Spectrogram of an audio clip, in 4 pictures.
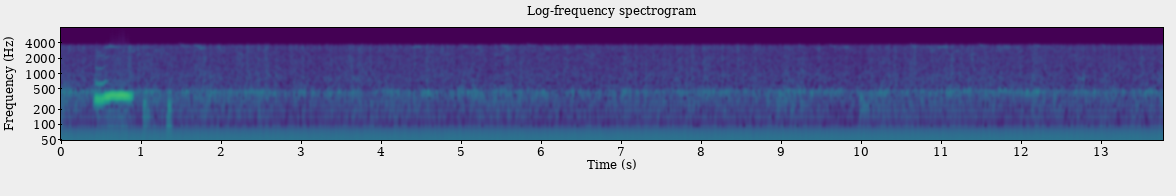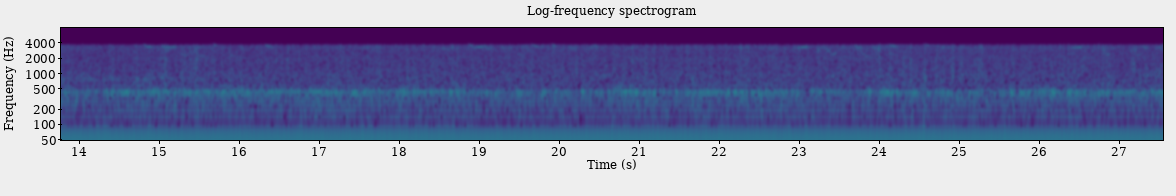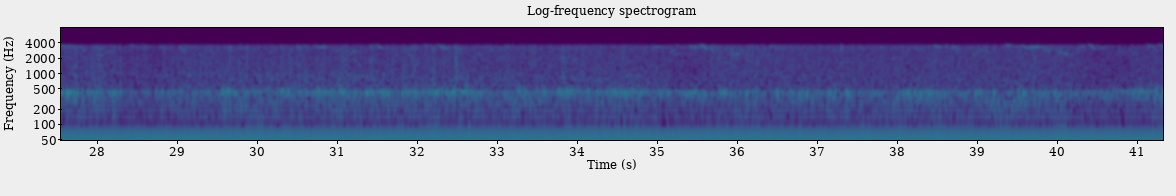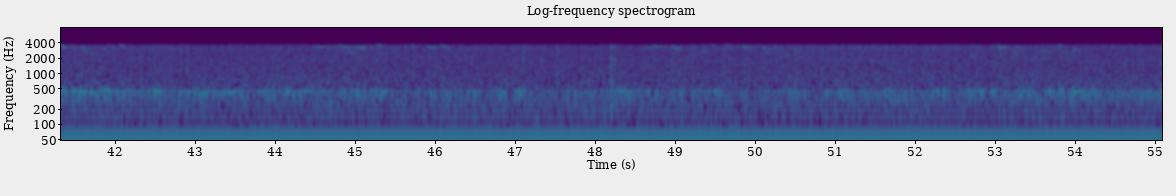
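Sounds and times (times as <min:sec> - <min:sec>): light rain on grass and leaves: 0:00.0 - 0:55.0
faint high chirps: 0:00.4 - 0:01.6.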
